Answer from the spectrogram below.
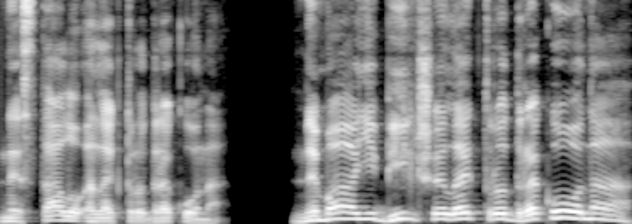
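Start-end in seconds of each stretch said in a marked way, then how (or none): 2.2-4.7 gleeful, high, joyful exclamation. The king runs into the dungeon, joyfully exclaiming. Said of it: "радісно вигукнув король".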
